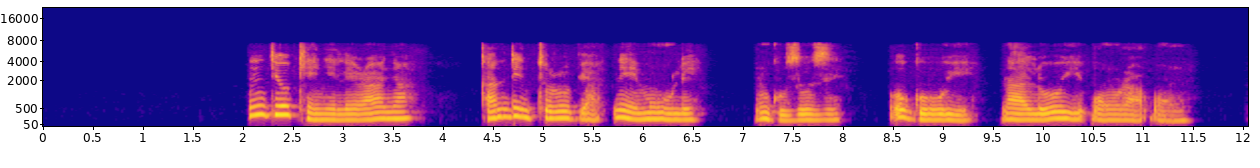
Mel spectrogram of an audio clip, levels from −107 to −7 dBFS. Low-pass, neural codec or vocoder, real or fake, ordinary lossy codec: 7.2 kHz; vocoder, 44.1 kHz, 128 mel bands, Pupu-Vocoder; fake; none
